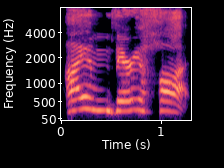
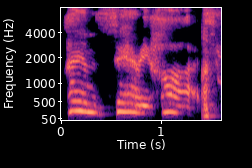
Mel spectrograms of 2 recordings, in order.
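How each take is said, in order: First: It is said as a plain complaint about heat. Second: It is said flirtatiously, boasting about looks.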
